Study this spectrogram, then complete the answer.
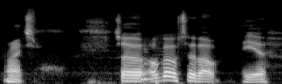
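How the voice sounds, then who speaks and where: A chatty beekeeper with a mild Scouse-Wigan accent narrates his vlog outdoors at the hives in a bee suit, talking to and scolding the bees, voice jumping up when startled. His voice is medium-pitched and a little mellow, at a measured pace. There's no echo, and bees crawl over the mic clipped close to him.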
